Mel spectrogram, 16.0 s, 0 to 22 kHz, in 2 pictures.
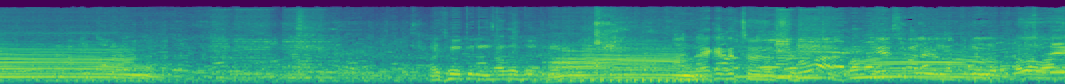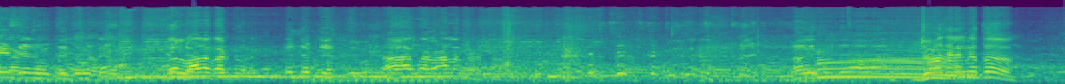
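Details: Bull cattle at a Bangladeshi cattle market, recorded 6 February 2019 during a seller interview: a series of loud, drawn-out moos with rising then falling pitch, several overlapping, with men talking nearby.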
